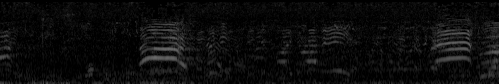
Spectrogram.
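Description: Faint shouted calls from players on a football pitch: one long call about two seconds in, another near the end, and quieter calls between, over a low steady background hum.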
